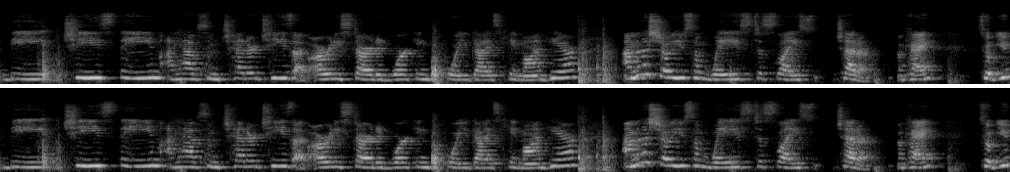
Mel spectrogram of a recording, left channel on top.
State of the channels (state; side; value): normal; both; correlation 0.63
